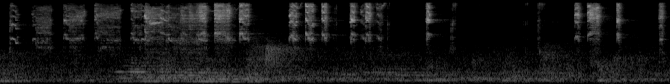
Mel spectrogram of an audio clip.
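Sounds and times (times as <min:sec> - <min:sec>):
bats chattering: 0:00.1 - 0:04.4, 0:05.8 - 0:06.6.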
